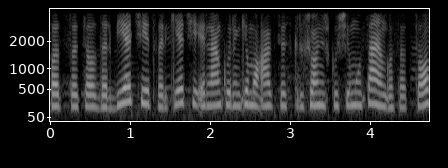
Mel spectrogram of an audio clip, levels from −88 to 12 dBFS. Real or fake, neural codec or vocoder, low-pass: real; none; 3.6 kHz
